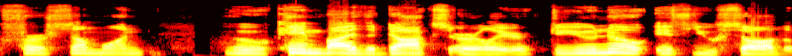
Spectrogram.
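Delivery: ordinary delivery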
